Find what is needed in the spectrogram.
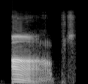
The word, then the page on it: opt: British English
